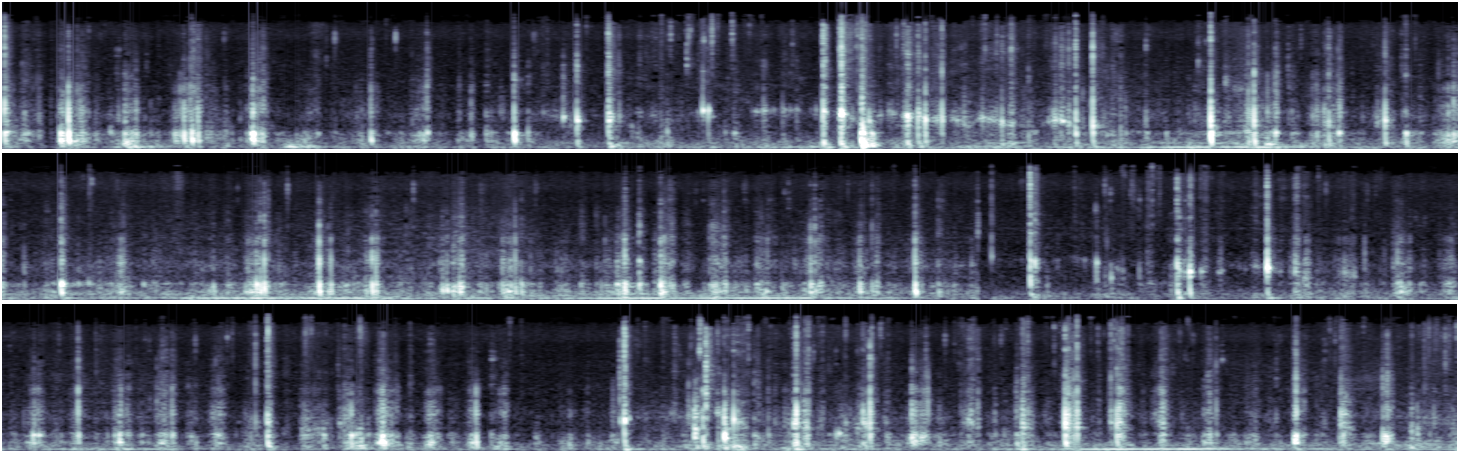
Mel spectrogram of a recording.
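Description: Close-miked biting and chewing of a chunk of dry clay: a dense run of sharp crunches and crackles, easing briefly a little past halfway and then picking up again.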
